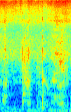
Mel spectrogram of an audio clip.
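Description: Chicken samosa filling sizzles steadily in a pan, a continuous close frying hiss with a few spoon scrapes as it is stirred.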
